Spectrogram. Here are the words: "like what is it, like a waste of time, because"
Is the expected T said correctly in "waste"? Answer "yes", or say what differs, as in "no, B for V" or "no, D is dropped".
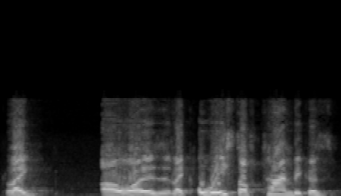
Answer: yes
